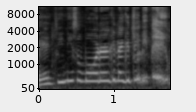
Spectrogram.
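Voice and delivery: high-pitched anxious fussing; profusely apologetic. Retold or imitated. Storyteller placating her scary roommate, high apologetic offer. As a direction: scramble to appease, voice way up. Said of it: "started profusely apologizing to my roommate".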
